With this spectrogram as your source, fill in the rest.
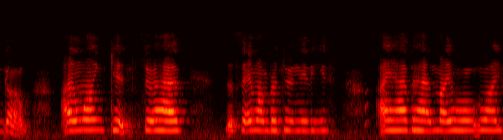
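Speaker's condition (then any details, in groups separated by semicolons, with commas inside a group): Cerebral palsy; spastic quadriplegia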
